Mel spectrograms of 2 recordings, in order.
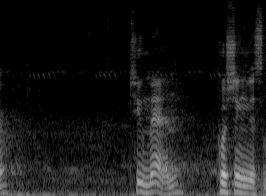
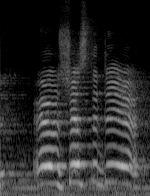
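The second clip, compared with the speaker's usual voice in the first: high, slow, easy reassurance; a high mock guard voice; guard reassuring; slower than usual. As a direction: tell the other guard it's nothing. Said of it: "he's like".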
